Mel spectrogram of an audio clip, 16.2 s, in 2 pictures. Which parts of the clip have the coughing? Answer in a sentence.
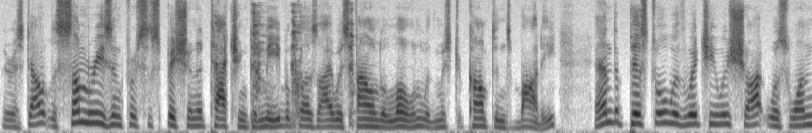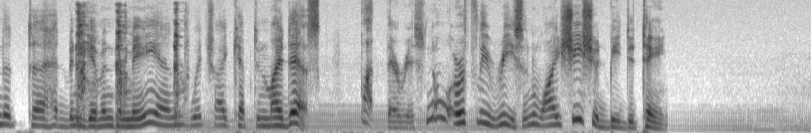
You can hear the coughing from 2.5 to 3.6 s and from 8.8 to 10.1 s.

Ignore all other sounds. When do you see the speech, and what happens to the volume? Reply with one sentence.
The speech can be heard from 0.0 to 14.8 s, at a steady volume.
